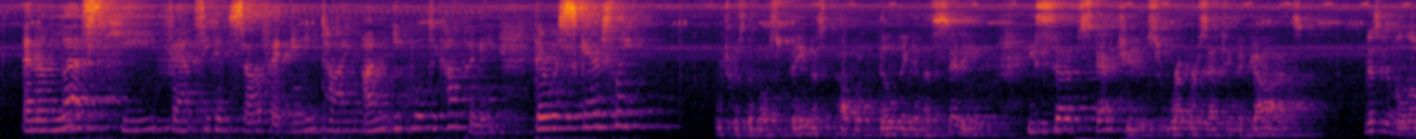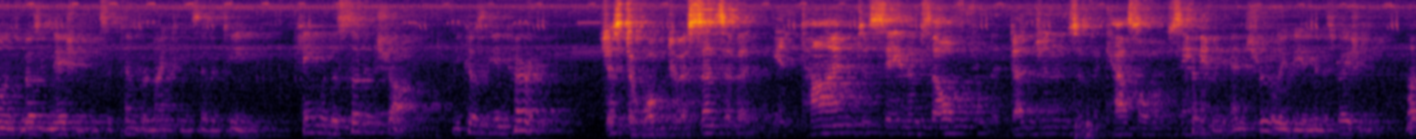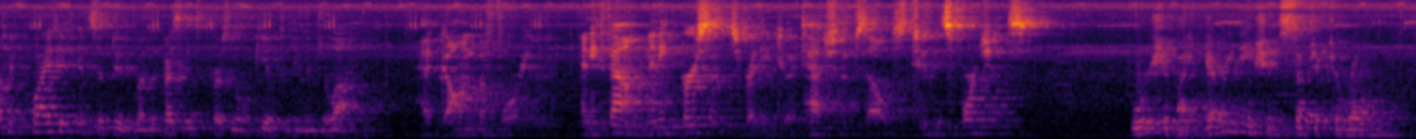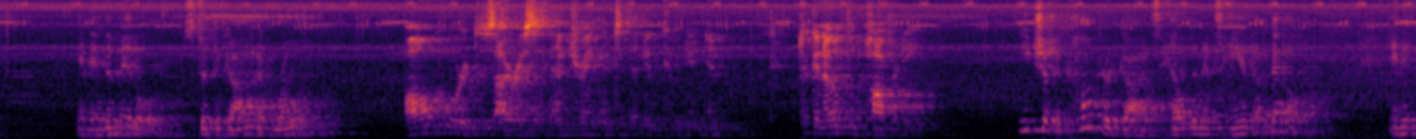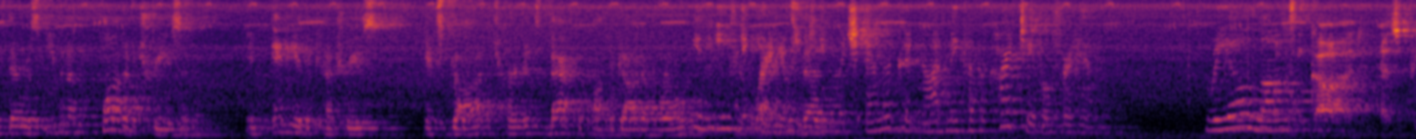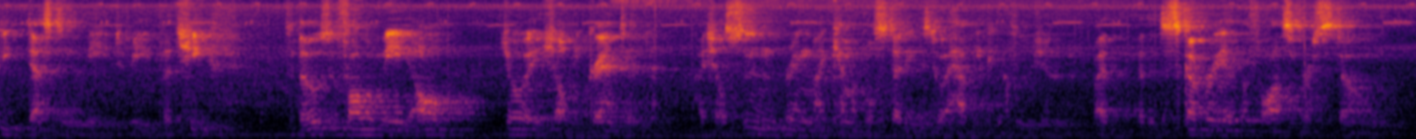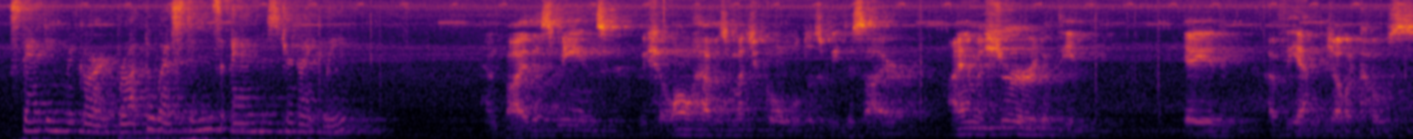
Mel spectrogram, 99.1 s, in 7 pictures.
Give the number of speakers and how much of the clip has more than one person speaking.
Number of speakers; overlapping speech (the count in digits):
4, about 2%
